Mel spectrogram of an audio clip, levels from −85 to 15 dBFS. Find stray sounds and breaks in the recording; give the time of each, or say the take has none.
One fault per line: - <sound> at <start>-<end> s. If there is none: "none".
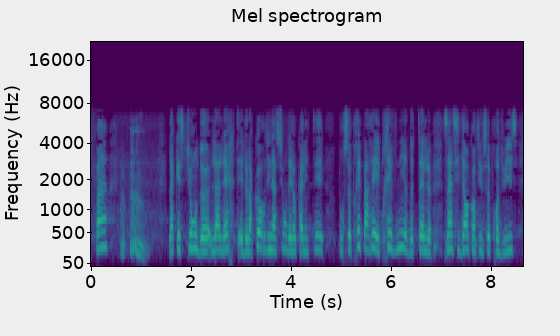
- throat clearing at 0.6-1.2 s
